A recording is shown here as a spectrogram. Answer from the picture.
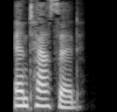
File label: Antacid, drugs dictionary; calcium carbonate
